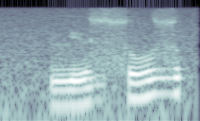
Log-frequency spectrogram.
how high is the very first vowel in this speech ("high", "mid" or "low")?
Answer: high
